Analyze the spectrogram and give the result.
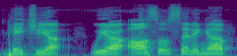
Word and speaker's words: Patreon: We are also setting up a Patron. – Are you just going to say this all the time? – It's pronounced Patreon.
